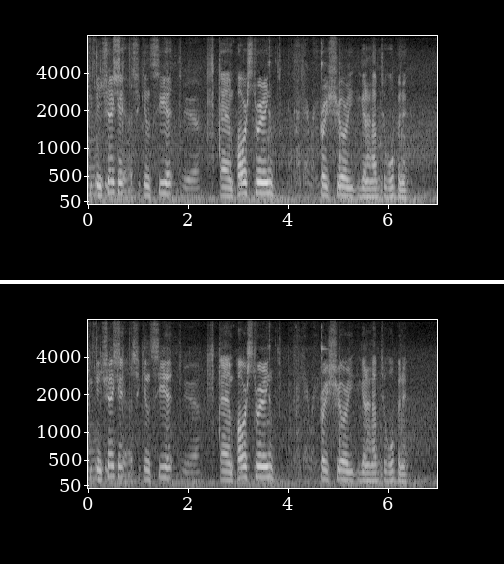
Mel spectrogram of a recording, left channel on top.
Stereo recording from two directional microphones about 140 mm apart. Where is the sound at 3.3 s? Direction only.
25° right (ahead or behind).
